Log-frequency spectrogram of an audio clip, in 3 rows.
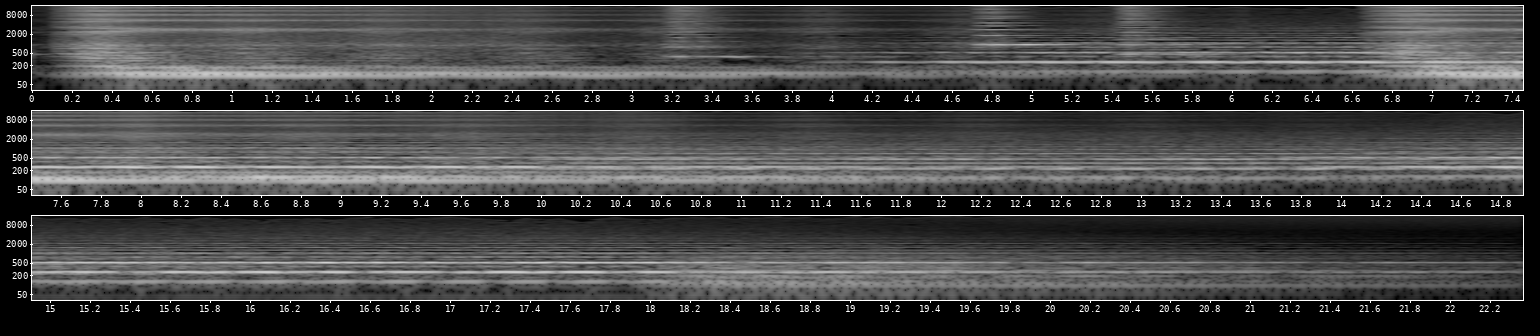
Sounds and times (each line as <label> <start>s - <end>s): Smooth, flowing synth pad sound 0.0s - 21.4s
